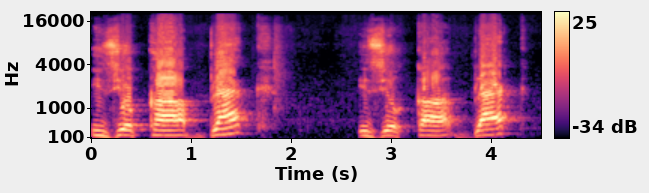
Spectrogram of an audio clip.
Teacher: Next word begins with a consonant, so R is not pronounced.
